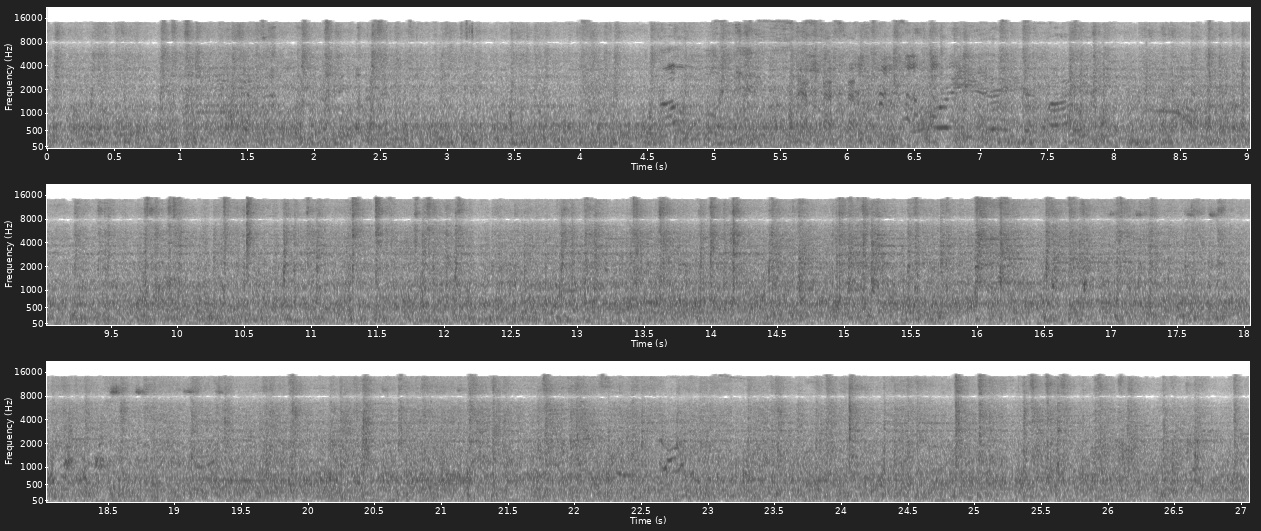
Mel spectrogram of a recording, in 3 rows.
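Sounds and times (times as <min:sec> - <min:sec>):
passenger train rumble: 0:00.0 - 0:27.0
wheels clicking over rail joints: 0:00.0 - 0:27.0.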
